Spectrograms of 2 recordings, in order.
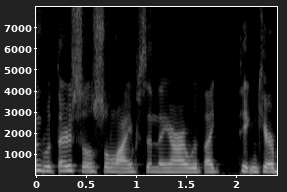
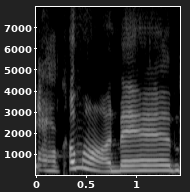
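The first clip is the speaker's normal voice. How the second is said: put-on casual teenager voice, higher; 4 semitones higher than usual. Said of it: "Nah, he's like".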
